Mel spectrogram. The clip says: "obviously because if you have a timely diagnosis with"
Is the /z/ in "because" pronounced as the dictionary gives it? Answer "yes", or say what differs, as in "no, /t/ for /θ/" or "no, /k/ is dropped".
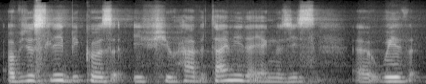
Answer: yes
